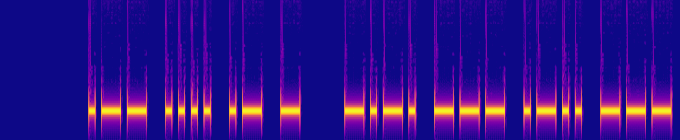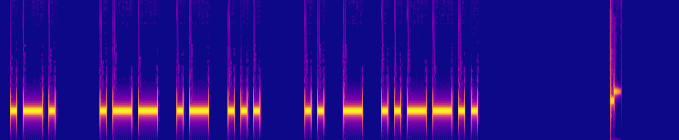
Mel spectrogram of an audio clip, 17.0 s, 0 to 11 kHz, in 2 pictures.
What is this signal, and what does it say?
Morse code, heard as a keyed tone, about 15 wpm, 700 Hz. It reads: WHAT COLOR WAS IT?
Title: Sentences from Top 1000 Words - Review Part 2 - 15wpm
